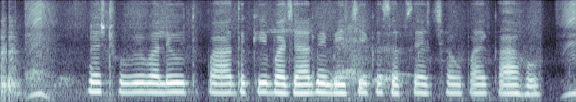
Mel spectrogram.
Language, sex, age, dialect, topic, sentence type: Bhojpuri, female, 25-30, Western, agriculture, statement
